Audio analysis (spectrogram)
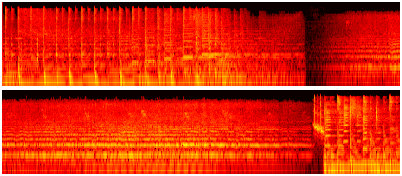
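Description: A loud, steady buzzing of wasps drones on for several seconds, continuous, framed by short bursts of upbeat music before and after; a sound effect introducing the radio segment El Avispero on COPE Cantabria.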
